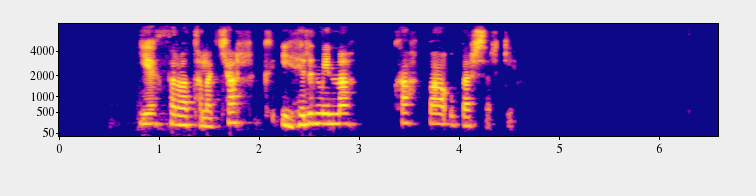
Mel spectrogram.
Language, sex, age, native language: Icelandic, female, 30-39, Icelandic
